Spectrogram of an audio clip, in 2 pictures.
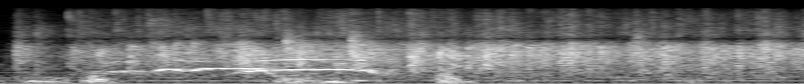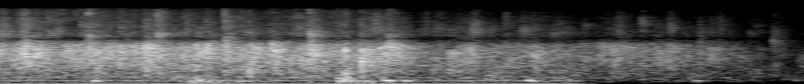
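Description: An audience applauds steadily, a dense wash of many hands clapping at even loudness for several seconds, with a brief whistle or cheer early on, before the sound cuts off.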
